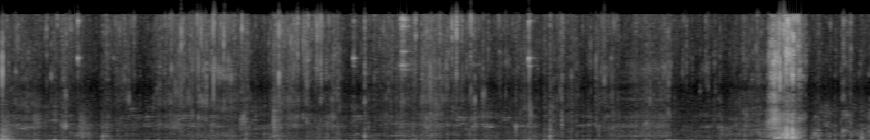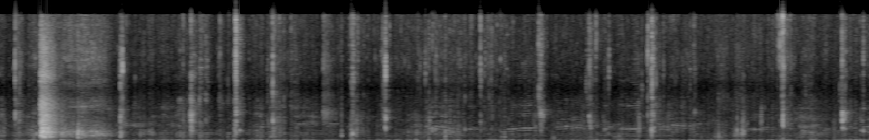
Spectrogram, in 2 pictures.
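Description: Mouth sounds of a person eating rice and greens by hand: soft chewing with many small wet clicks and smacks. Two louder bursts come about eight and nine seconds in, as a handful goes into the mouth.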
